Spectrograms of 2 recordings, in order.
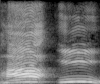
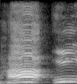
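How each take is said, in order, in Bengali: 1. শব্দটি দুটি আলাদা অংশে ভাগ হয়। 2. শব্দটি দুটি আলাদা অংশে ভাগ হয়।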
